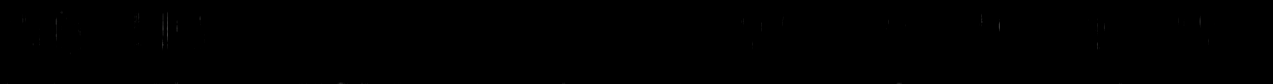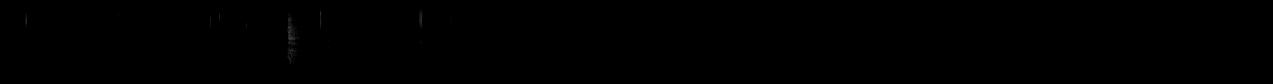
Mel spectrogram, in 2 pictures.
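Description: Hands rub and knead skin with soft, faint brushing sounds.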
